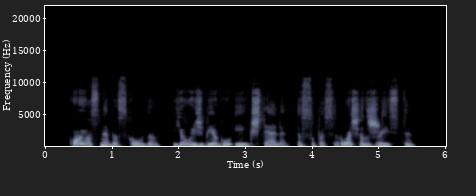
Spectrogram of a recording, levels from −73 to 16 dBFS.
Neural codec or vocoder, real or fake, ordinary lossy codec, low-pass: none; real; MP3, 64 kbps; 10.8 kHz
